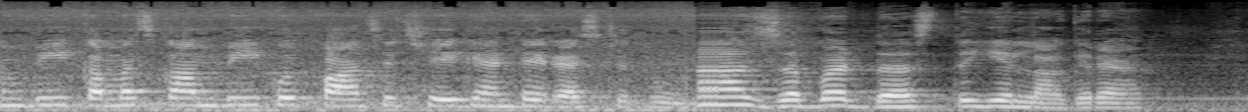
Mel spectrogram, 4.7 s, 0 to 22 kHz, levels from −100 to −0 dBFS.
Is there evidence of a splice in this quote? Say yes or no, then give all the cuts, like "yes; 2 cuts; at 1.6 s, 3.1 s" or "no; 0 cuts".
yes; 1 cut; at 2.1 s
